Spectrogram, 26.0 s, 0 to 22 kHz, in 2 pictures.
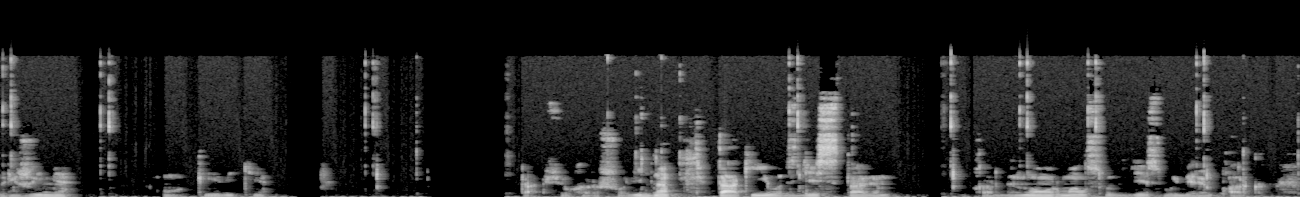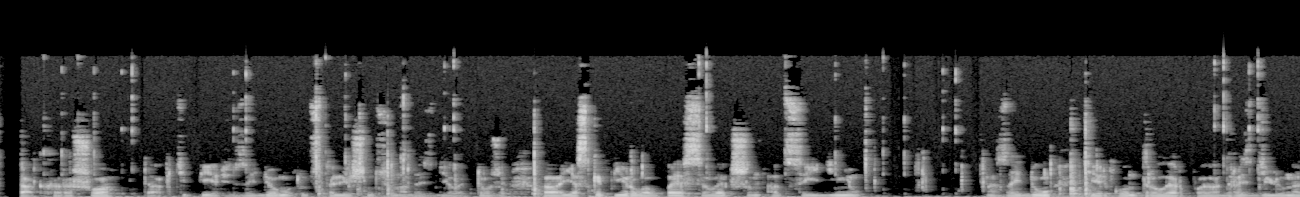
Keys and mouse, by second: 0.0-4.0 drag, 4.2-5.0 middle drag, 6.0 middle click, 6.6 shift+middle drag, 7.8 click, 9.4 click, 10.9-12.1 drag, 12.4-13.0 middle drag, 13.4 shift+middle drag, 13.8 middle click, 14.2 right click, 14.6 Tab, 15.3 right click, 16.2 shift+middle click, 16.9 shift+d, 19.3 p, 20.4 Tab, 20.8 middle click, 21.8 shift+middle click, 22.4 right click, 22.8 Tab, 24.0 ctrl+r.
